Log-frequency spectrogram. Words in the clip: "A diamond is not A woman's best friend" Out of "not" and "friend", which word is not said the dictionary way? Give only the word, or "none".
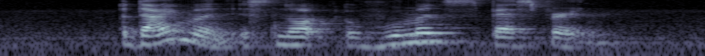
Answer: friend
